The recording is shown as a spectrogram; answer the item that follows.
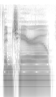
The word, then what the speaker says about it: Vincero: I believe it's supposed to be pronounced Vincero, but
